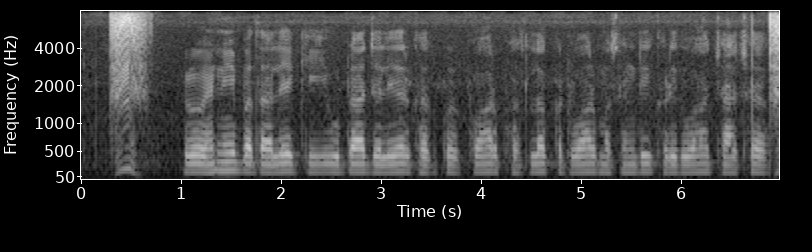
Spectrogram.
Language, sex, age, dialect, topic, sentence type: Magahi, male, 25-30, Northeastern/Surjapuri, agriculture, statement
